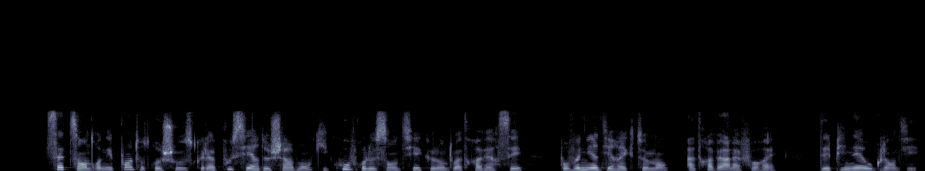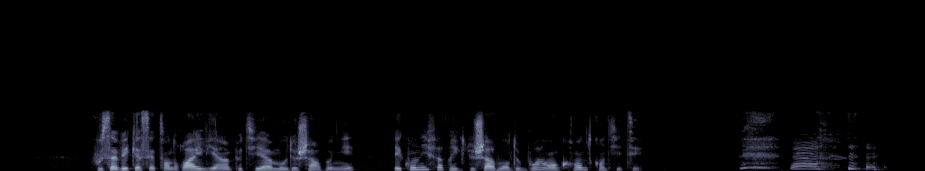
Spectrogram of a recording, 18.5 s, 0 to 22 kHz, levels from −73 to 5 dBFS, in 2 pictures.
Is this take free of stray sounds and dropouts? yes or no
no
